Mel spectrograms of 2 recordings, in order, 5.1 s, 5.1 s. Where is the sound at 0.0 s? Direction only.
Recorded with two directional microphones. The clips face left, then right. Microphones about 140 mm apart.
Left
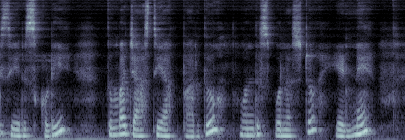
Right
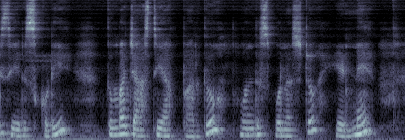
15° left (ahead or behind).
